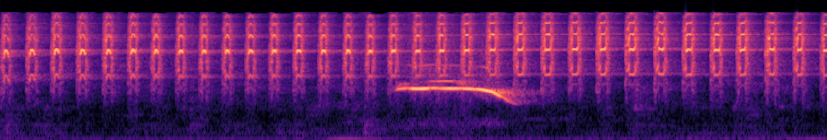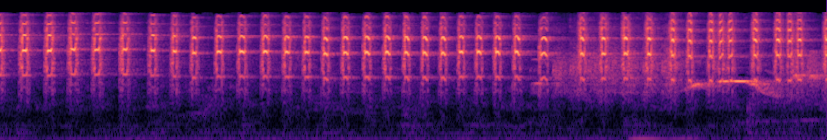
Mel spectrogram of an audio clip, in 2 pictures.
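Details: Hand-raised woodpecker, cared for from a baby, calling at length: a quick, regular chatter of raspy pulses, interrupted twice by a descending whistled note, with a low hum in the background.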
